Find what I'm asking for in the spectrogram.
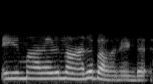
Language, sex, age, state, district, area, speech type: Malayalam, female, 18-30, Kerala, Wayanad, rural, conversation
